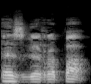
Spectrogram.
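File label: "scratch", Catalan; gcompris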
